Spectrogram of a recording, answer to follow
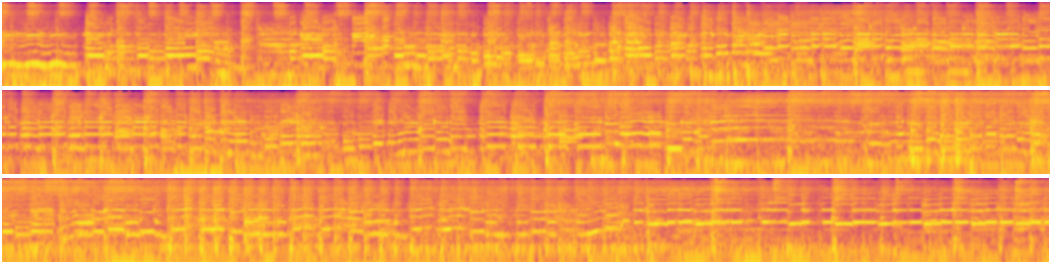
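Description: Live electric blues band playing an instrumental passage: a Stratocaster-style electric guitar leads with bending notes over bass guitar and drum kit.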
